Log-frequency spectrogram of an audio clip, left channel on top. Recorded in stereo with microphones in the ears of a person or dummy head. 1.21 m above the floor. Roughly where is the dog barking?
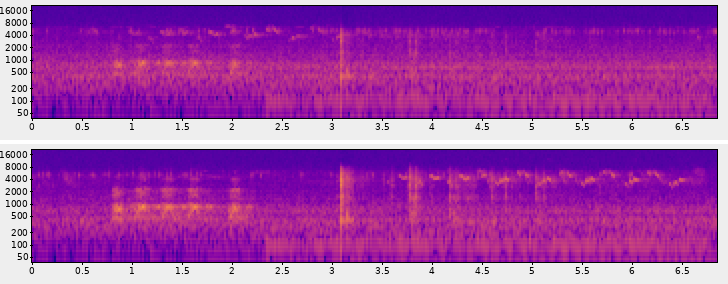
Right.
